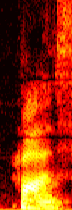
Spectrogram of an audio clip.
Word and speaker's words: Fahs: Am I pronouncing your last name right? Foss? – Fahs. – Oh, yeah. Fahs.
